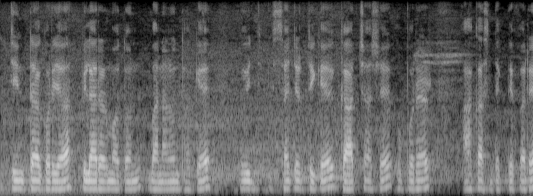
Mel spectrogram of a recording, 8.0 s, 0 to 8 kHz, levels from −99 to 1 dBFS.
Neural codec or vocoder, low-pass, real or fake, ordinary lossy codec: none; none; real; none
